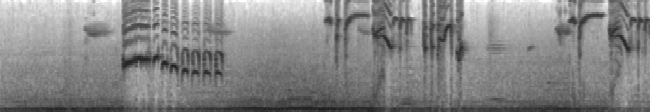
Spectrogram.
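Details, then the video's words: Orange-headed thrush, a master training song packed with varied fill-in phrases for big contests and elite practice events: a rapid run of repeated notes, then high whistled sweeps after pauses, over a steady low hum. "Masteran Anis Merah Full Isian untuk Lomba Besar & Latber Elite"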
